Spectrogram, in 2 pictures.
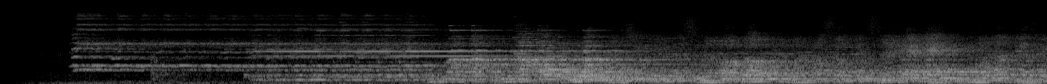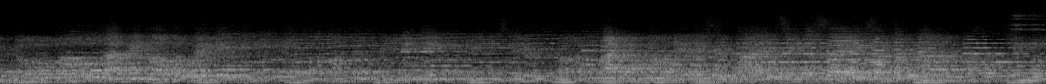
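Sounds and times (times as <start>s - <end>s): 
Christmas song: 0.7s - 20.9s.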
